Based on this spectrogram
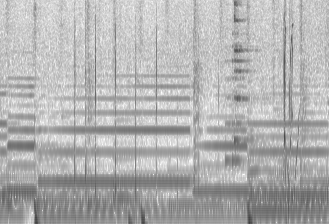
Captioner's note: pattering footsteps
